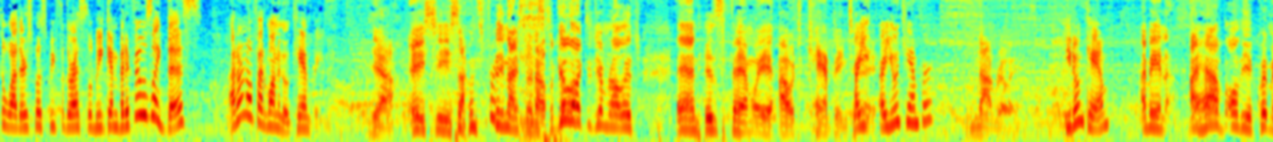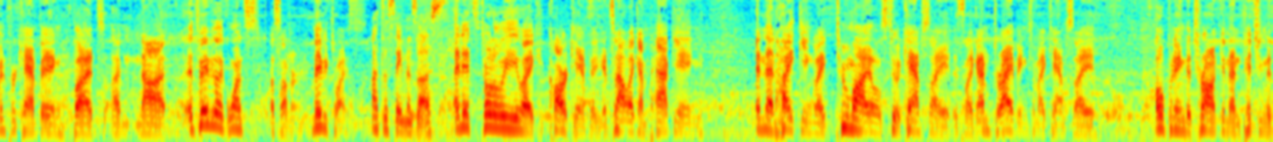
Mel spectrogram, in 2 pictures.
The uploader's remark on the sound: live from Lake Windsor Country Club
